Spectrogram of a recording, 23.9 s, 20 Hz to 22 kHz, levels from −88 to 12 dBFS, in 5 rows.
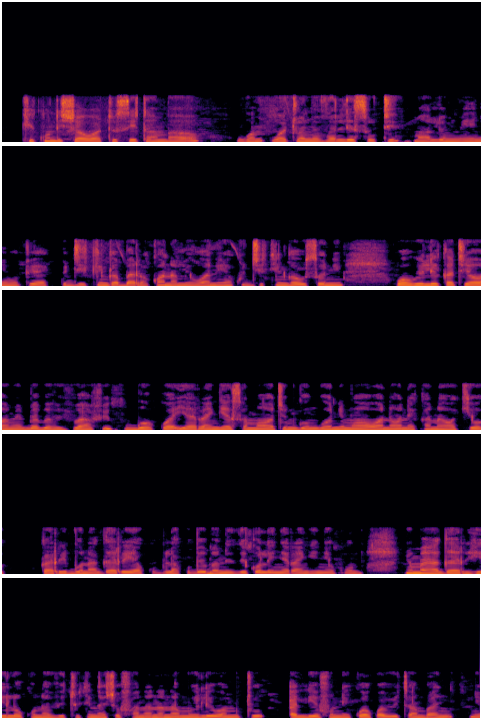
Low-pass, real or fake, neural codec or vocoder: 7.2 kHz; real; none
